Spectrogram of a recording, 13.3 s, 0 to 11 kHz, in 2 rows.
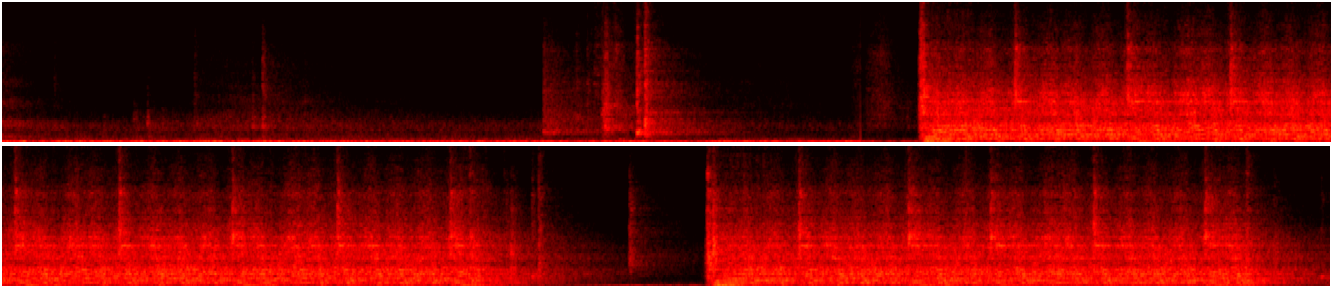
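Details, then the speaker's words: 1960 Cadillac Coupe DeVille barn find, unrun since 1974, spark and fuel confirmed; starter cranks V8 steadily with even compression beats but not a single pop, power lost through bad connection; cranking no-start due to bad power connection. "Well, now what'd you do? I didn't do nothing. We lost power. Bad connection."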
